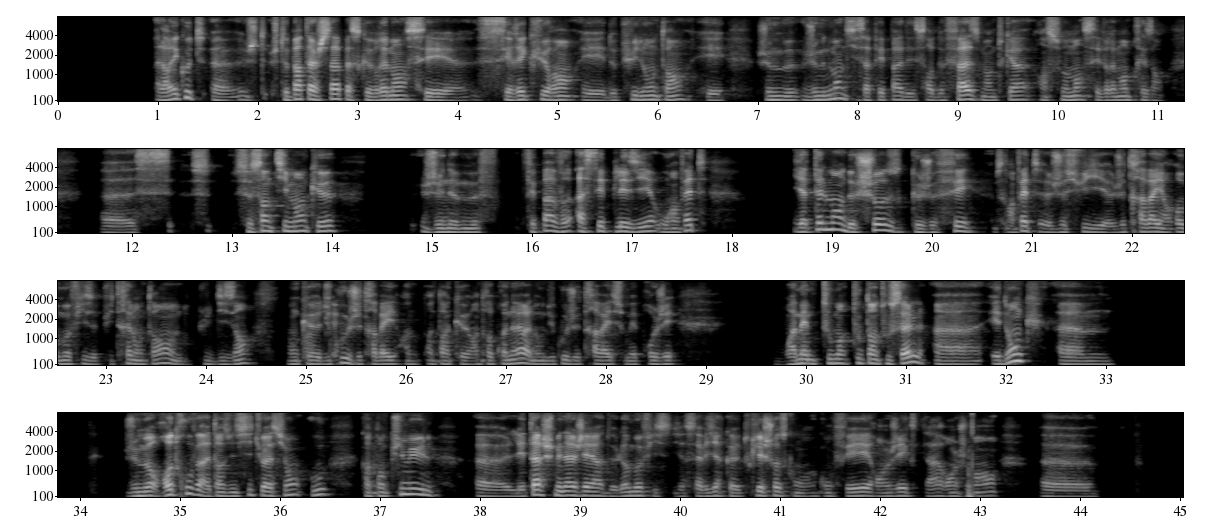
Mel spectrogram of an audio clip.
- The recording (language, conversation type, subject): French, advice, Comment votre mode de vie chargé vous empêche-t-il de faire des pauses et de prendre soin de vous ?
- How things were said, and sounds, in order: in English: "home office"; in English: "home office"; tapping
